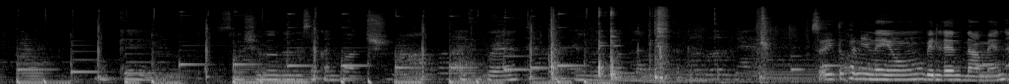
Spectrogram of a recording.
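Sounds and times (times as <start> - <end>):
metal jar knocks and clinks: 6.0 - 6.3.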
